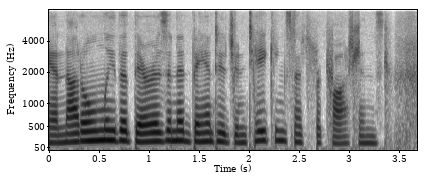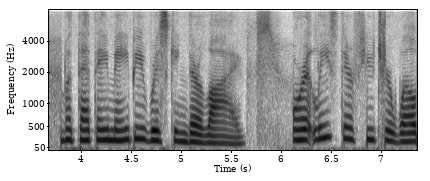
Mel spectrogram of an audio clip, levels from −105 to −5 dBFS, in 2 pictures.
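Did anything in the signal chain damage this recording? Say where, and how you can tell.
Yes. The damage happened in call processing and on the network.

Sound chopped by the voice detector, likely: at 1.84–2.06, 2.42–3.10 and 6.84–7.04 s, speech edges become flat synthetic noise, seen as smooth gaps in the spectrogram's harmonics.

Sound dropped by the voice detector, likely: from 3.36 to 3.80 s speech gives way to steady comfort noise, so the waveform's syllable envelope flattens into a uniform band.

Short concealed packet loss: at 4.88–4.92 s a brief smear replaces a missing fragment, seen as a blurred, repeated slice before the real audio resumes.

Comfort noise in place of the background, likely: at 5.66–6.12 s the textured background becomes featureless noise about 2 dB quieter, an evenly grey spectrogram patch below the G.722 cutoff at 8 kHz.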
